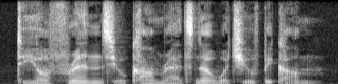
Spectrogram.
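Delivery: hushed half-whisper, close in at the ear. Voicing a character who leans close to a player: half-whispering in your ear. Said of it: "as though he's whispering right in your ear".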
